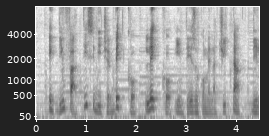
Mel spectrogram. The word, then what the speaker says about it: Lecco: La e tonica delle parole terminanti in ecco va pronunciata chiusa. Ed infatti si dice becco, lecco inteso come la città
